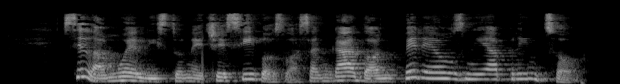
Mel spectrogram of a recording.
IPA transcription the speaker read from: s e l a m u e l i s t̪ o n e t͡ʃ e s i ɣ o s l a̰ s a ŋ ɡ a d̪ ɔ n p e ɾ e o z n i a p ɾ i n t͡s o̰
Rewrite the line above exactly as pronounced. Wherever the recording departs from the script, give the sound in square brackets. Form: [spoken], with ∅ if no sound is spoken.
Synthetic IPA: s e l a m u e l i s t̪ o n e t͡ʃ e s i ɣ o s l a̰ s a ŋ ɡ a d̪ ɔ n p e ɾ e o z n i a p ɾ i n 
